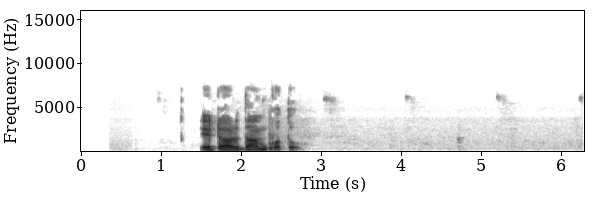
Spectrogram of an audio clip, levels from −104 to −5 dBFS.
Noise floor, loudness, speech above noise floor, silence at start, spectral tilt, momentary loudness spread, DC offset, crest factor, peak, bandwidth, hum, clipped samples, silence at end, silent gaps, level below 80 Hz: -83 dBFS; -18 LUFS; 66 dB; 1.5 s; -6 dB/octave; 12 LU; under 0.1%; 22 dB; -2 dBFS; 7.6 kHz; none; under 0.1%; 3.55 s; none; -68 dBFS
